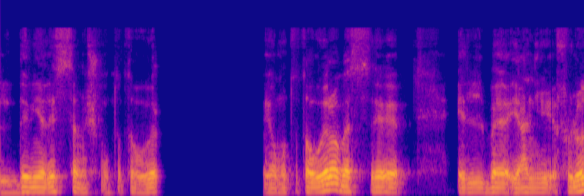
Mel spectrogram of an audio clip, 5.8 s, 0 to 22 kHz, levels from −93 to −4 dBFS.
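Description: Speech that cuts out from 1.55 s to 2.66 s: the last sound trails into a brief fading buzz, then about a second of near-silence, and the speech resumes with roughly 1.08 s gone. This is likely a long network dropout, where the receiver concealed missing packets before giving up.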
